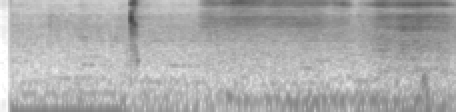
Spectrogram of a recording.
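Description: Wind buffeting a handheld phone's microphone outdoors: a loud, low, steady rumble, with a sharp click about two-thirds of a second in.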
